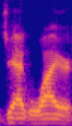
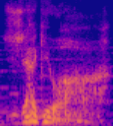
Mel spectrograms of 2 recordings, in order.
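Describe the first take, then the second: First: It is pronounced the way many Americans say it. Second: It is pronounced the way Londoners say it. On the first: "half of America says" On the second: "Over here in London, they say"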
